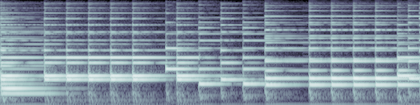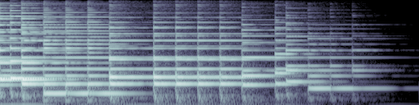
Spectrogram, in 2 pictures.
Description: Minuet violin viola; Don Giovanni

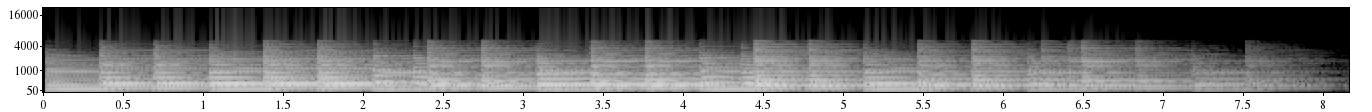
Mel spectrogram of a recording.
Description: cello duo

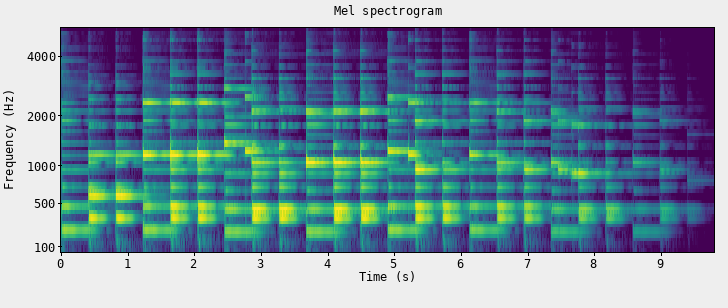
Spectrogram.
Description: violin duo

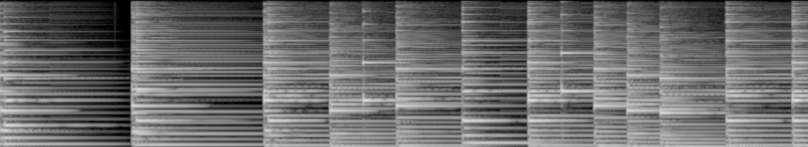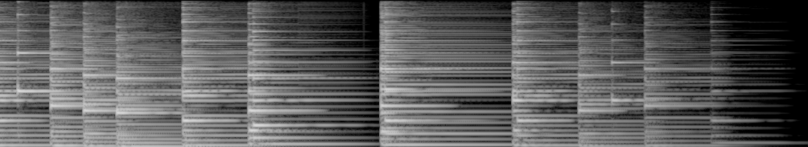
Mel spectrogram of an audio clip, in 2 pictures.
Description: trio; kiev

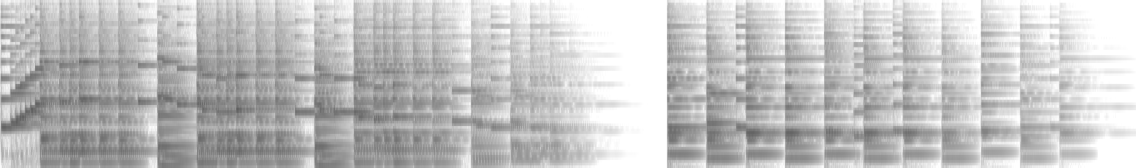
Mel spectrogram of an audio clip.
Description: violin viola cello; Toreador song

